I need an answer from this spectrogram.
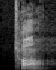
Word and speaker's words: tom: If we were to transliterate this word, we would spell it T-A-W-M, tom.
